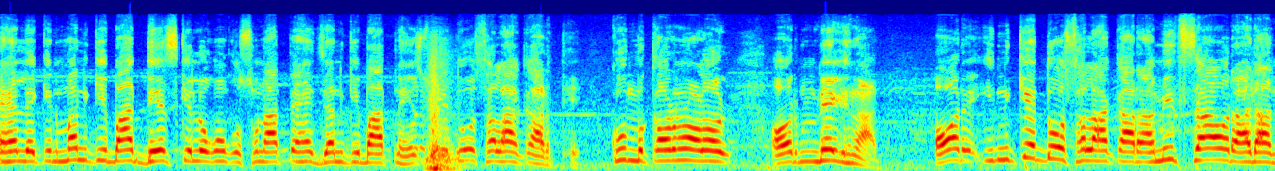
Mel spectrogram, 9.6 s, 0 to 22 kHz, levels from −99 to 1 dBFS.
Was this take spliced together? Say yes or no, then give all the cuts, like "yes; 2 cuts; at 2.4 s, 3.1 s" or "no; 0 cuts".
yes; 1 cut; at 3.3 s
